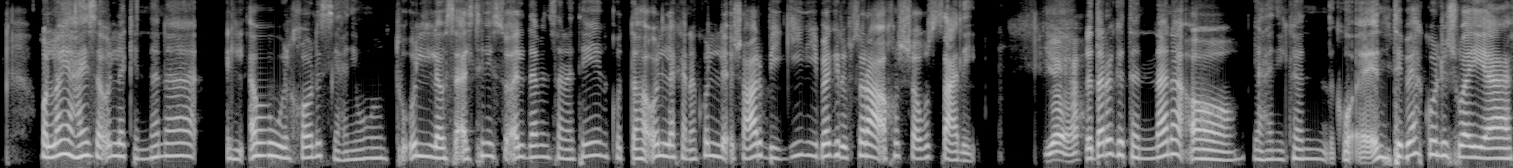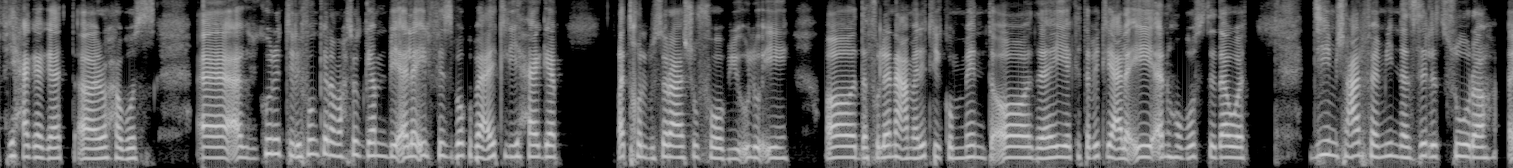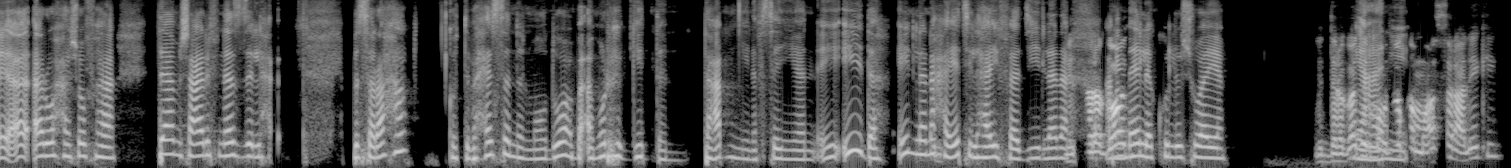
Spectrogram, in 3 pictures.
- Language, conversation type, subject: Arabic, podcast, إيه اللي بتعمله مع الإشعارات اللي بتقطع تركيزك؟
- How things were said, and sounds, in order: distorted speech; unintelligible speech; in English: "Comment"; in English: "Post"; unintelligible speech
